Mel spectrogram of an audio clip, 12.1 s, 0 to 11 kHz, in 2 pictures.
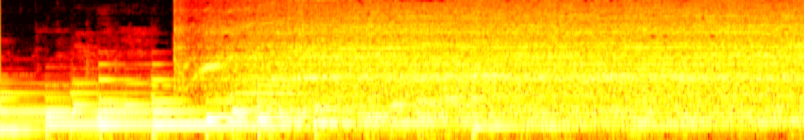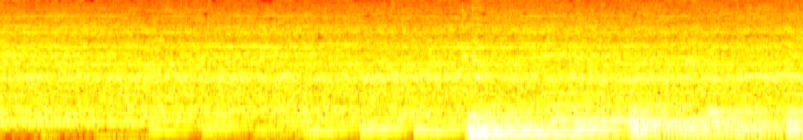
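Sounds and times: background music: 0:00.0 - 0:12.0
electric hand mixer whisking: 0:01.3 - 0:12.0.

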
